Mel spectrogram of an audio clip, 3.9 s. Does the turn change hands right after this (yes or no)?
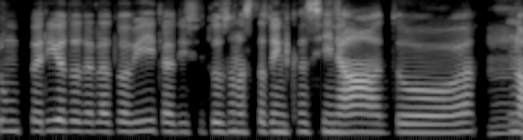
yes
